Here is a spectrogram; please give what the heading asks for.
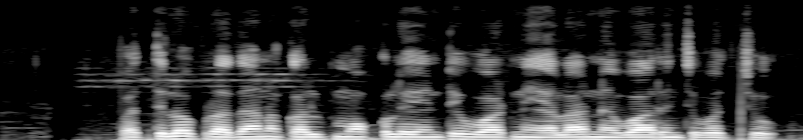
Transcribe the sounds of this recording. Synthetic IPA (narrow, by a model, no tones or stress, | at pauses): pɐt̪ːilo̞ːpɾɐd̪ʱaːnɐkɐlpumɔkːɐleːɳʈiʋaːʈiniɛlaːniʋaːɾiɲt͡ʃɐʋɐt͡ʃːu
